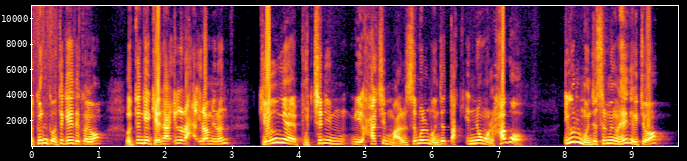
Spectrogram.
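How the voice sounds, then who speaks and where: An older man giving a Buddhist lecture as a monk, animated, asking rhetorical questions and checking in with his listeners. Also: high-pitched. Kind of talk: dharma lecture.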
